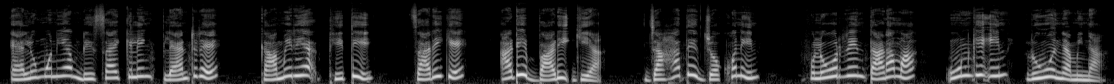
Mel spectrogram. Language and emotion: Santali, disgusted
